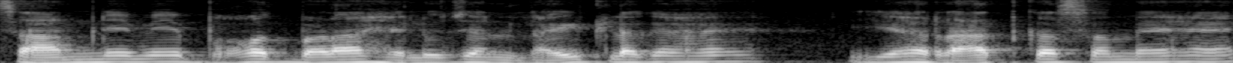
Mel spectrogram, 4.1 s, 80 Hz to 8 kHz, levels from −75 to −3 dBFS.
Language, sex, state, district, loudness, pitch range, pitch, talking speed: Hindi, male, Uttar Pradesh, Jyotiba Phule Nagar, -17 LUFS, 125-145 Hz, 135 Hz, 190 wpm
